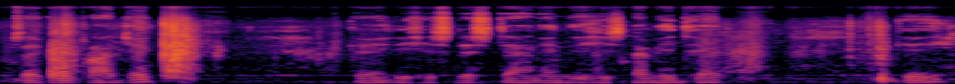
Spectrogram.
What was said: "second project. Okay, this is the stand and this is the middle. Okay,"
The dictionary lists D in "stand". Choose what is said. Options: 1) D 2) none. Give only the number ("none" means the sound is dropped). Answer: 2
